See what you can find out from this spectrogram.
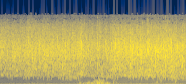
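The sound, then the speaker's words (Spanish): Steady, dense applause from a crowd of women, a continuous crackle of many hands clapping together, with no voices standing out. “Aplauden las mujeres.”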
